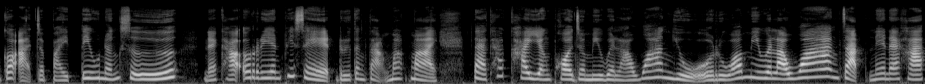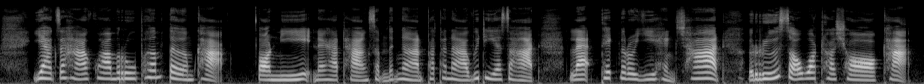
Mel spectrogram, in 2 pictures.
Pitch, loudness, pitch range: 245 Hz, -20 LUFS, 220-280 Hz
